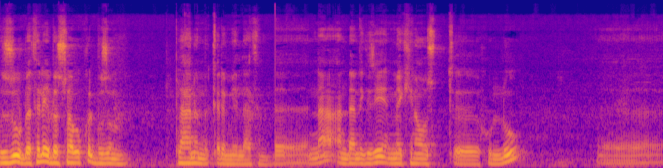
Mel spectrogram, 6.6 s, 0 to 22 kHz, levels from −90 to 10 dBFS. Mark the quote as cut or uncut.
cut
